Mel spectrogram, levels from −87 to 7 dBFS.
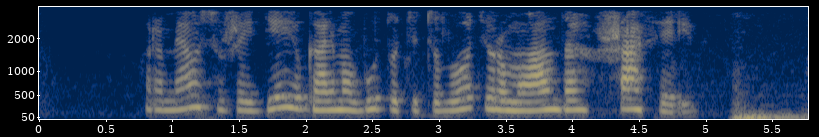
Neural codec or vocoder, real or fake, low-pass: none; real; 3.6 kHz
